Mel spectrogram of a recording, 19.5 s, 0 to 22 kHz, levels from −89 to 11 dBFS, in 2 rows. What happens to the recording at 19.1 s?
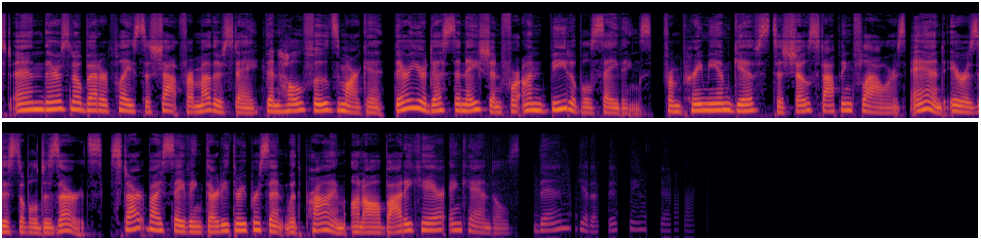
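At 19.1 s the tail of the speech fade-out sounds gritty. This is truncation distortion on a fade, running from 13.77 s to the end and worst from 14.14 s. The fade stage keeps too few bits (the coarse steps fit roughly 8-bit resolution) and adds no dither. The quiet waveform collapses into square steps.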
